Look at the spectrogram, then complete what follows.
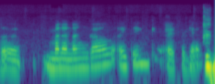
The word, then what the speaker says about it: Manananggal: What's the first syllable? Metagango? Miranongo? Is that what you said? Let's check that out. Yeah, Manananggal.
